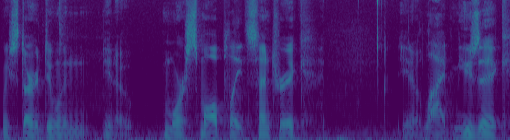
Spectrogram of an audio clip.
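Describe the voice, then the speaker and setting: With an American accent, a man with a very deep, low voice talks at a fairly slow pace, fairly even in intonation, leaving long, frequent pauses. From West Virginia, Charleston. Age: 40s. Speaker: chef and restaurant owner. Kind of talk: casual chat.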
